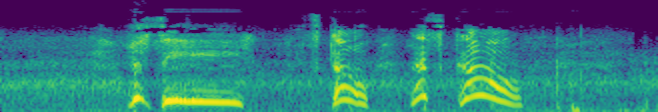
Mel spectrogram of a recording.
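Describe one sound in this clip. A dog whines and yelps in short rising and falling cries.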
